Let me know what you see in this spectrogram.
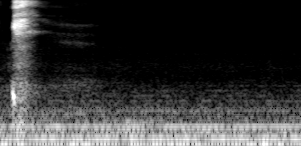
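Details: Sneezing during a failed nap, couldn't stop sneezing: one sharp hissing sneeze, then quiet room noise.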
